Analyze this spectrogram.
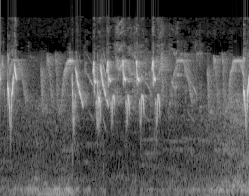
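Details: Ciblek (bar-winged prinia), a semi-adult bird in lively song meant for training other birds; dense cluster of high, bright arching notes and rapid twittering phrases.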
